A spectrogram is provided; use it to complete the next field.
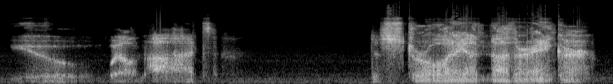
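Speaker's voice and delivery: breathy whisper, deep and reverberant, echoing. A game master voices an unseen being with six glowing red eyes: deep voice vibrating the stone. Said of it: "this deep voice that seems to crack and vibrate the stone".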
